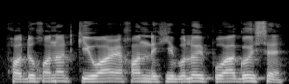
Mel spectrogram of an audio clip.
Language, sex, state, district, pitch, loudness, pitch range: Assamese, male, Assam, Sonitpur, 135 Hz, -14 LUFS, 135-140 Hz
